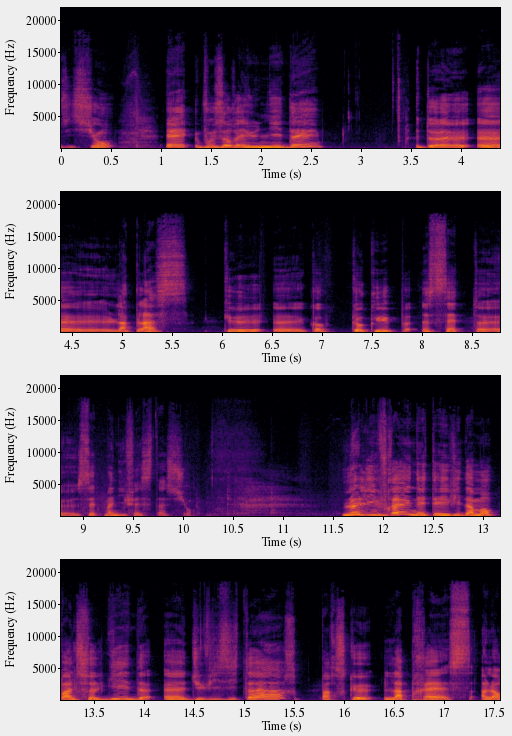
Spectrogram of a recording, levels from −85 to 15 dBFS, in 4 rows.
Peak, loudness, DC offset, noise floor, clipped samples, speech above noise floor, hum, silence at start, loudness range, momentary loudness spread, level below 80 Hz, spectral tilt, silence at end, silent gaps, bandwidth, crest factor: -2 dBFS; -21 LUFS; under 0.1%; -57 dBFS; under 0.1%; 36 dB; none; 0 s; 6 LU; 13 LU; -64 dBFS; -4.5 dB/octave; 0 s; none; 18.5 kHz; 20 dB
